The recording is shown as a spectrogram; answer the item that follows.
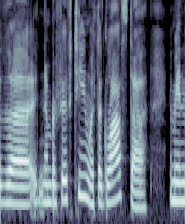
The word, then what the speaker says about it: Gloucester: number 15 with the Gloucester. I mean, they kind of have the same, CESTER for the last part of the word, but in one word it's pronounced ta, and the other it's stir.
